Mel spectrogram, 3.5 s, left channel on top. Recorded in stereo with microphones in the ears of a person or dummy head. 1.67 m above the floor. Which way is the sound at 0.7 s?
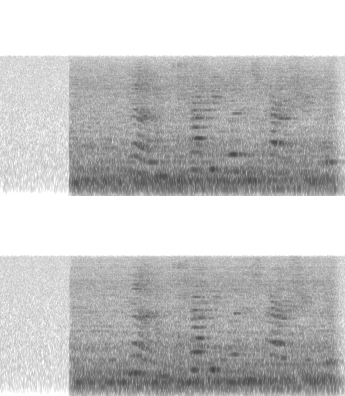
65° left (ahead or behind).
